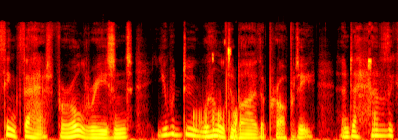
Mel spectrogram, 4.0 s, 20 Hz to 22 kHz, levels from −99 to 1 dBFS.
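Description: Weak DAB reception lets bit errors slip past error correction into the MP2 audio of this speech clip, corrupting sub-band samples and scale factors. The result is DAB burbling, short blips of noise in single sub-bands, from 1.93 to 2.40 s and again from 3.68 to 3.75 s.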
